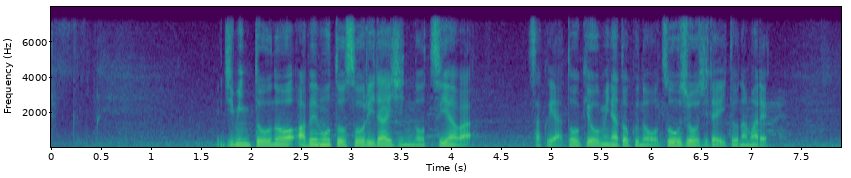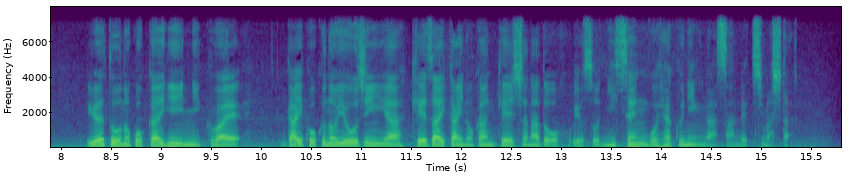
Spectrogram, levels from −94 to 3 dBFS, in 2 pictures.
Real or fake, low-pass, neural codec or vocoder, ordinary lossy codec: fake; 7.2 kHz; vocoder, 44.1 kHz, 80 mel bands, Vocos; none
